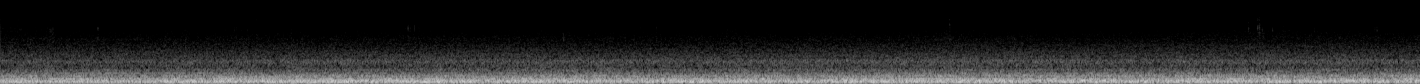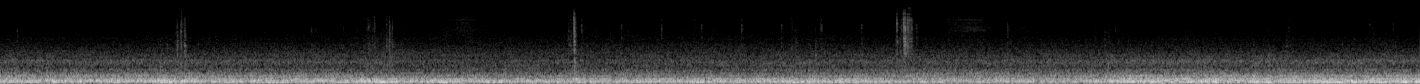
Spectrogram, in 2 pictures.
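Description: Steady low rumble of a car cruising on an expressway: tyre and engine noise at highway speed. A few faint short ticks come through over it in the second half.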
